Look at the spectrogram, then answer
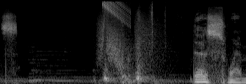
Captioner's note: screen buzzes and whooshes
